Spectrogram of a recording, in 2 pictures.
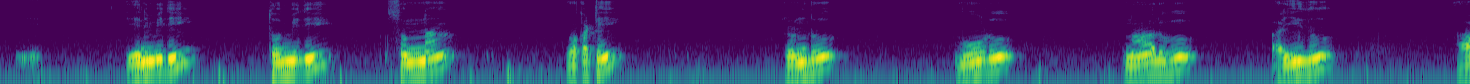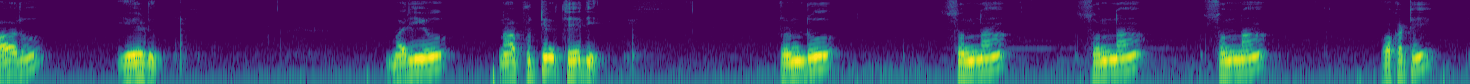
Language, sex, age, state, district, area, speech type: Telugu, male, 60+, Andhra Pradesh, Krishna, urban, read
